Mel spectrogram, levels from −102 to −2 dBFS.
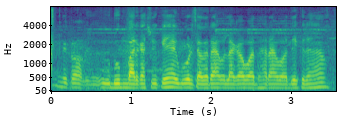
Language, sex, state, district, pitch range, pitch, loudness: Hindi, male, Haryana, Rohtak, 135-145 Hz, 140 Hz, -17 LUFS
